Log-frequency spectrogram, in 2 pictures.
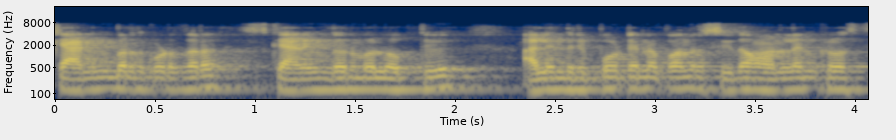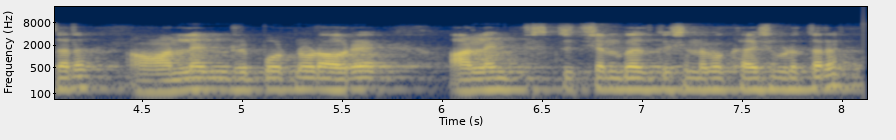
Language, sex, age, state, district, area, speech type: Kannada, male, 30-45, Karnataka, Gulbarga, urban, spontaneous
